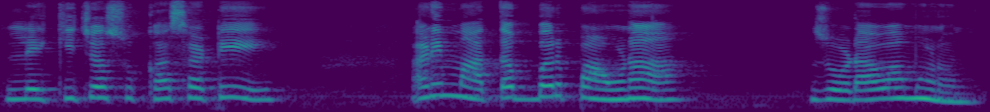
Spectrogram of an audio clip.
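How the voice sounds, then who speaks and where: A woman's voice: sits high, fairly even intonation, unhurried. A woman voicing a frightened, humble older village father who pleads in a storybook reading. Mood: fearful.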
